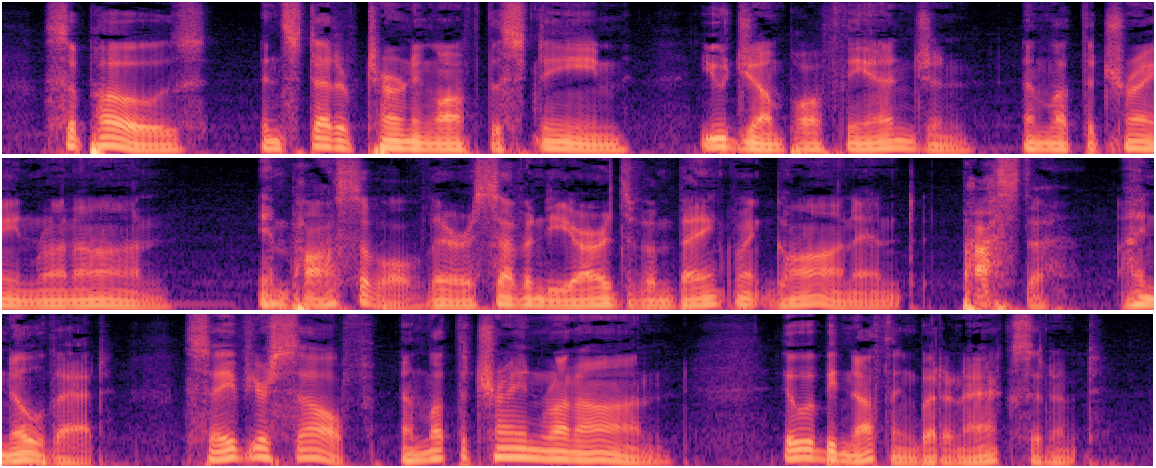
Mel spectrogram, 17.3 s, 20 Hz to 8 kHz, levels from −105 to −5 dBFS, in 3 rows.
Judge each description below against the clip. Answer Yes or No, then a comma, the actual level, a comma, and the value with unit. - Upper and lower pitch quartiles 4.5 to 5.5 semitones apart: Yes, average, 5.1 semitones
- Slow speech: No, average, 160 wpm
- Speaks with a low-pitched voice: Yes, very low, 85 Hz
